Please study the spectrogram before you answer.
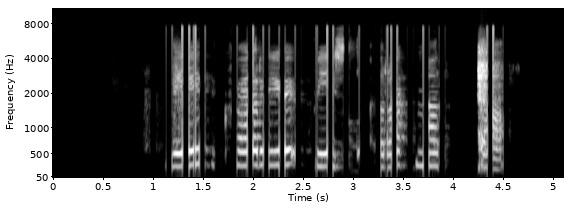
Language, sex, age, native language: Icelandic, male, 7, Icelandic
